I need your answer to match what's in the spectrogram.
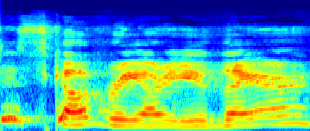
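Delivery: high, loud tearful crying out. Retelling a scene where Michael Burnham calls Discovery: imitating Michael Burnham crying. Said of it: "Starts crying".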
